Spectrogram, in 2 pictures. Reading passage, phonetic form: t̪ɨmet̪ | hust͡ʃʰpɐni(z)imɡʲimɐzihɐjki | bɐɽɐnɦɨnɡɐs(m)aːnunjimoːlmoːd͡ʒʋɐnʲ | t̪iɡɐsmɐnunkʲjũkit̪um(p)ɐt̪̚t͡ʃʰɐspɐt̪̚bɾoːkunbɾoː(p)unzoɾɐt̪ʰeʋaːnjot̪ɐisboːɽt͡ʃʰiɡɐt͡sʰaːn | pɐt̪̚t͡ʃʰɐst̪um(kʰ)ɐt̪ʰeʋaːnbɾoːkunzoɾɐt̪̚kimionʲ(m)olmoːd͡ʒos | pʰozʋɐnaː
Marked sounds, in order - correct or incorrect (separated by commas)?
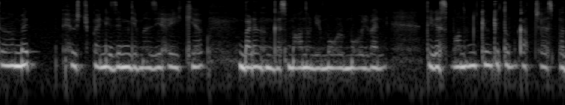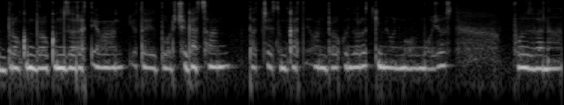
correct, correct, incorrect, incorrect, incorrect, correct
